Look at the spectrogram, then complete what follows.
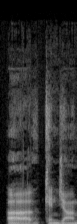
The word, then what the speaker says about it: Kenyon: Kenyon Barner, Ken John Barner, if you want to pronounce it correctly.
